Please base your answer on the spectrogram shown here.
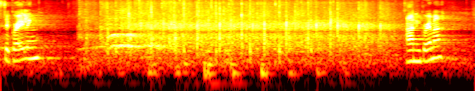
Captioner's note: audience cheering and applauding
